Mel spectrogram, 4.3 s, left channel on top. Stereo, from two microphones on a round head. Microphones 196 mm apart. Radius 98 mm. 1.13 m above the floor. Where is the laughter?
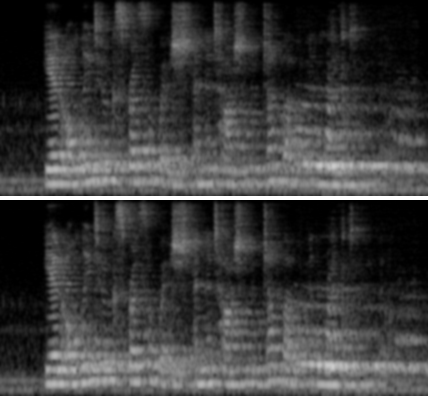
65° left (ahead or behind), 3.5 m.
